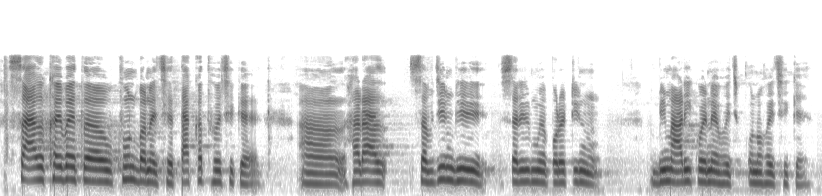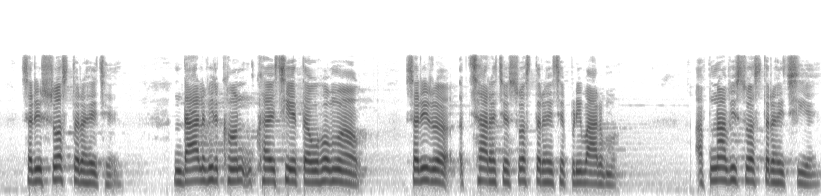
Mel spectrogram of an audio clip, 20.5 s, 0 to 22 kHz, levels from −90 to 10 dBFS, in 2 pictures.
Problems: none marked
